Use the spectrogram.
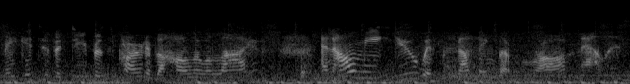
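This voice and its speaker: A woman's voice: expressive, moderate pace, over music, close to an everyday voice. An actress playing a vengeful, unhinged female sniper villain in a video game, sneering and theatrical with bitter mockery. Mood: menacing. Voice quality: high, swooping voice. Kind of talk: dramatic video game voice acting.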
